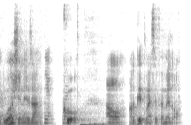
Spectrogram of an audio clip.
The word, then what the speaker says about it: Uwajeneza: Uwajeneza?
